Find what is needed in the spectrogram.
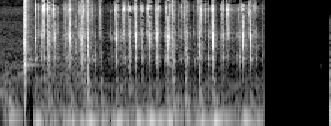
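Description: Computer keyboard typing sound effect: a rapid run of key clicks for about three seconds after an opening click, then it cuts off suddenly.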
